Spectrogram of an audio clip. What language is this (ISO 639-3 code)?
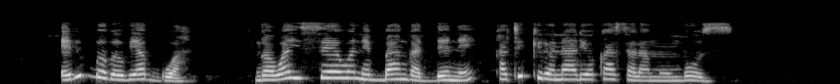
lug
